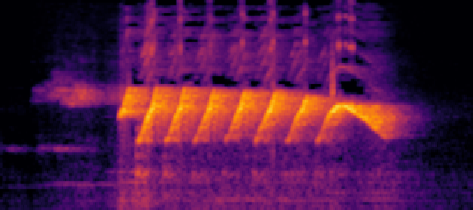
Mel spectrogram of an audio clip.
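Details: Black-capped lory producing a rapid run of six or seven loud, buzzy notes that each slide upward, ending in a slightly longer arched note, after a soft whistled lead-in.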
